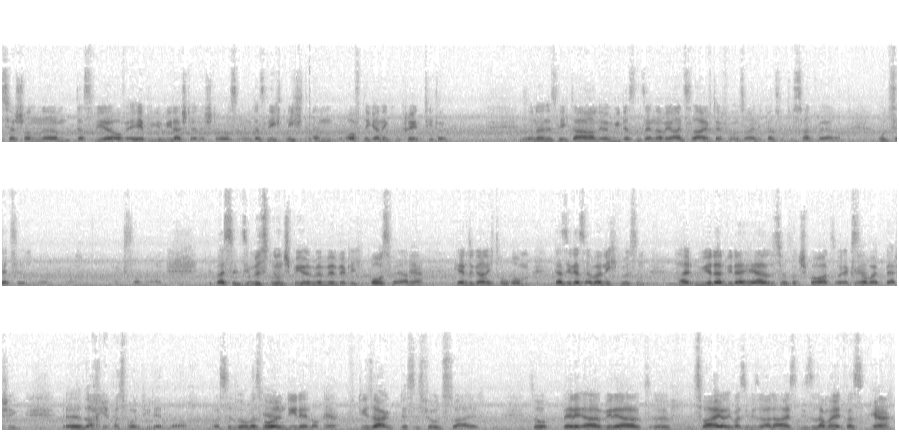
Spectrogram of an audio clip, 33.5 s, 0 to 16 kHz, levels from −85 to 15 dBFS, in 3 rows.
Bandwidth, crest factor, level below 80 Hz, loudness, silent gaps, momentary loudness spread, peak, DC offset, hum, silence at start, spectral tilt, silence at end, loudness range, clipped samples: 11.5 kHz; 20 dB; -56 dBFS; -28 LUFS; none; 17 LU; -8 dBFS; under 0.1%; none; 0 s; -5 dB/octave; 0 s; 8 LU; under 0.1%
